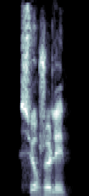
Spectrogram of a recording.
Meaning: to deep-freeze
- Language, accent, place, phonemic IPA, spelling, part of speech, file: French, France, Lyon, /syʁ.ʒə.le/, surgeler, verb, LL-Q150 (fra)-surgeler.wav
